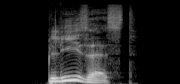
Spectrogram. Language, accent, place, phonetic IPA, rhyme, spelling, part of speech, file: German, Germany, Berlin, [ˈbliːzəst], -iːzəst, bliesest, verb, De-bliesest.ogg
- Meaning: second-person singular subjunctive II of blasen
